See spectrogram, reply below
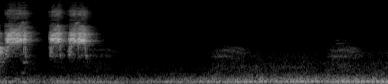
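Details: Six-month-old black francolin chick, kept in captivity: three loud, harsh, rasping bursts in quick succession, then two faint, soft, short notes after a pause, with a low steady hum behind.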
